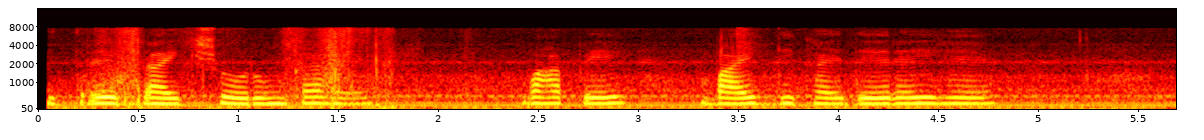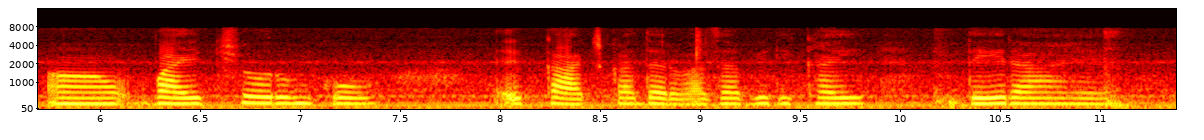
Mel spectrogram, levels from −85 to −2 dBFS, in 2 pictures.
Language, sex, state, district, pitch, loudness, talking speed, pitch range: Hindi, female, Maharashtra, Dhule, 210 Hz, -21 LUFS, 130 wpm, 190-215 Hz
